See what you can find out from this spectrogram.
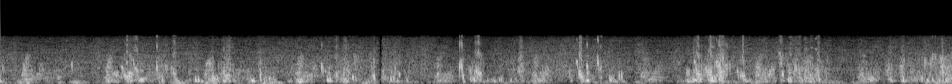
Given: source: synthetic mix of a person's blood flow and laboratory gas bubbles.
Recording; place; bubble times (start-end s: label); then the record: Doppler ultrasound of blood flow; precordium
0.00-0.07 s: bubbles
0.68-0.76 s: bubbles
1.19-1.50 s: bubbles
1.54-1.81 s: bubbles
1.85-2.03 s: bubbles
2.09-2.80 s: bubbles
3.19-4.12 s: bubbles
4.56-5.25 s: bubbles
5.67-6.27 s: bubbles
6.75-7.51 s: bubbles
7.77-8.30 s: bubbles
8.83-9.53 s: bubbles
From the record:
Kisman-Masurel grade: 343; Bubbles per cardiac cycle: rolling drumbeat, 9 or more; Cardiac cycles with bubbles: 100%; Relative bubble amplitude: loud (0.450 to 0.775); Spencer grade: 3 (all of the cardiac periods contain showers or single bubble signals, but not dominating or overriding the cardiac motion signals); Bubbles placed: only in the low amplitude regions of the cardiac cycle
